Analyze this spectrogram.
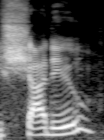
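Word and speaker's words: Scadu: me did you know apparently scat is pronounced Shadow uh why didn't they spell it like Shadow then how you getting Shadow from scat it's meant to be shadu it's never not entertaining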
